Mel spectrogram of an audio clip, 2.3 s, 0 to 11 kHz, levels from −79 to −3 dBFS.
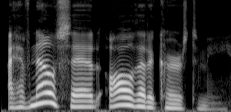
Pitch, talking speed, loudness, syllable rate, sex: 160 Hz, 235 wpm, -19 LUFS, 4.8 syllables/s, male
